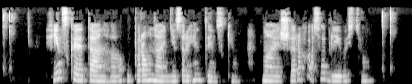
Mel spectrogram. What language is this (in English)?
Belarusian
